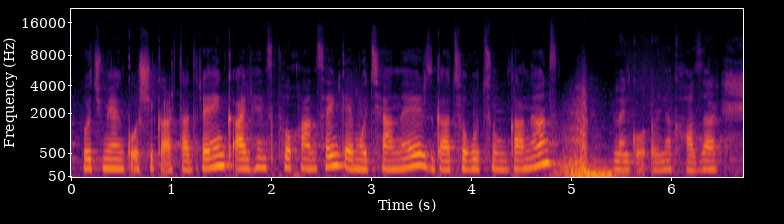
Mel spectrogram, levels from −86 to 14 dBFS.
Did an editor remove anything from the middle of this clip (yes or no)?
yes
